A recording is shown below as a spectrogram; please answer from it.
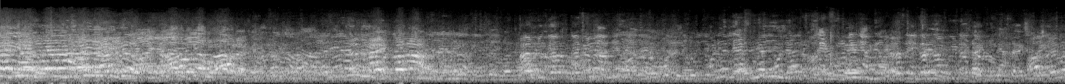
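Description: Many overlapping voices of press photographers chattering and calling out, louder in the first two or three seconds.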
